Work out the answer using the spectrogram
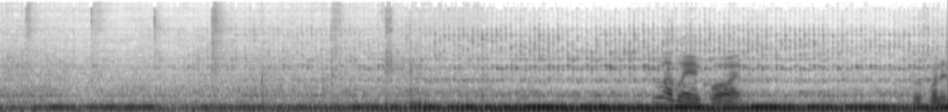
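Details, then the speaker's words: Restored Suzuki Maruti Sierra (Samurai) small engine, cold idle with choke out, heard from the rear: a quiet, even tailpipe hum with no puffing or rattles. It shakes a bit when cold, and mushroom-head rubber mounts were used; normal. "cold it's going to shake around a bit. And that's why I used the mushroom heads on the rubber mount rods."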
